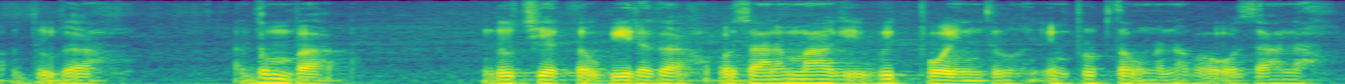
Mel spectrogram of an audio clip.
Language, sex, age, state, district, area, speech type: Manipuri, male, 45-60, Manipur, Tengnoupal, rural, spontaneous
